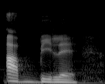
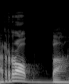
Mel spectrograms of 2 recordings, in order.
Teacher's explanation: la /b/ tra due vocali, che in tutto il centro-sud raddoppia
